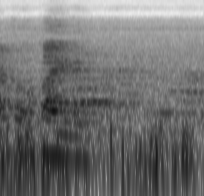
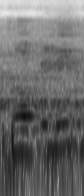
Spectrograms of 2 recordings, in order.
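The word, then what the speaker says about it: propylene: हिंदी में भी लिख सकते हैं आप, मिथाइलिन, इथाइलिन, या फिर और ये हो गया प्रोपाइलिन, या प्रोपिलीन कह दो, जैसे भी आप उच्चारण बनाना चाहो, प्रोपाइलिन।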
